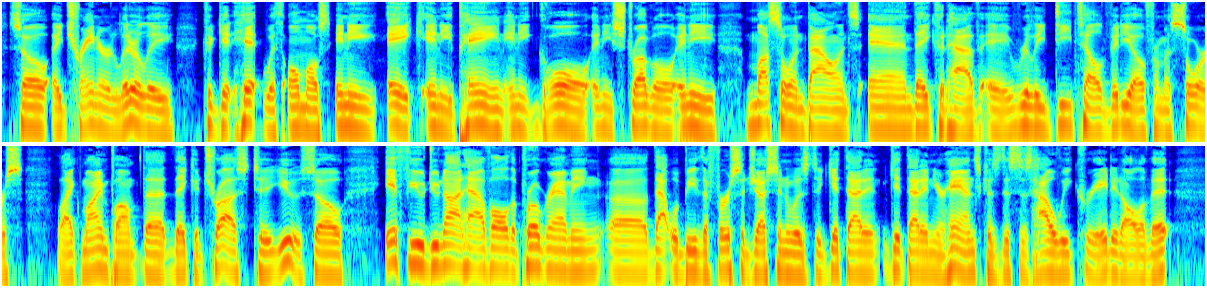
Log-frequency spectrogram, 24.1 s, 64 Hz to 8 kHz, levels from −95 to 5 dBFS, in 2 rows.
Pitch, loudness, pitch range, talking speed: 105 Hz, -19 LUFS, 100-115 Hz, 185 wpm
